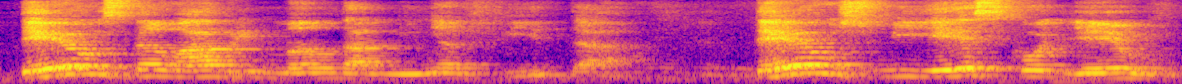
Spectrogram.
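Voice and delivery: emphatic declaration. Shown as a demonstration. Preacher showing believers how to claim it, proclaiming. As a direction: proclaim it with full conviction, stretching the words. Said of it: "bater no seu peito, meu filho, e dizer".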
